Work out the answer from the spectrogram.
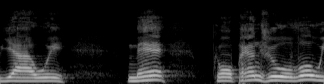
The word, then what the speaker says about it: Yahweh: mot, mais des prononcés Jéhovah par les témoins de Jéhovah, ou même dans notre Bible, ça va être écrit Jéhovah, mais la vraie prononciation, ça serait plutôt Yahvé ou Yahweh.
